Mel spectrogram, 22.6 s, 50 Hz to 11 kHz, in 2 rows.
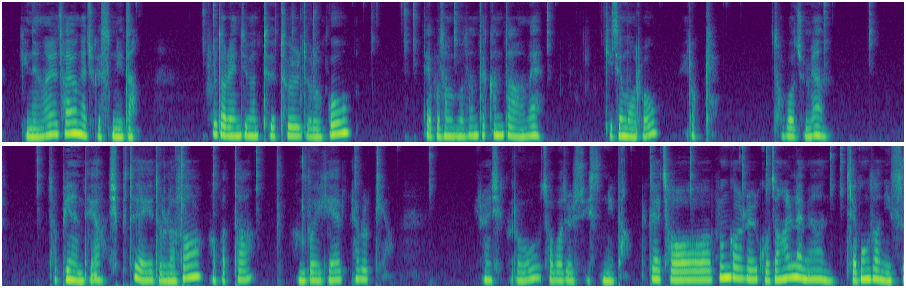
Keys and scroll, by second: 13.2 a.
